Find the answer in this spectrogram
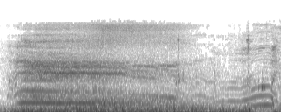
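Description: A rider screams as the slingshot capsule is flung skyward: one long scream held on a steady pitch for nearly two seconds, then a rising cry near the end. Wind rumbles on the ride's microphone underneath.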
